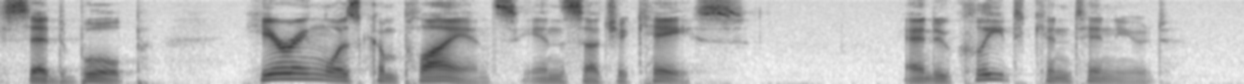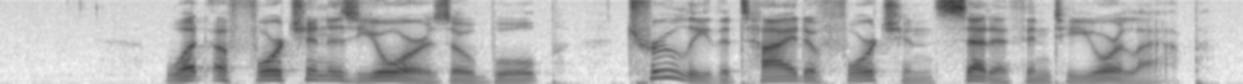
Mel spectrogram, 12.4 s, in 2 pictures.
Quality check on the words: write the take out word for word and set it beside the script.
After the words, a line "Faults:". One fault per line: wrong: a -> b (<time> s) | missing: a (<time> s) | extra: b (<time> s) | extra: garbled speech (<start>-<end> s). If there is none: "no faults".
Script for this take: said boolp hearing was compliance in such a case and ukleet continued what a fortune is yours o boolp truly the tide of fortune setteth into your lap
said boolp hearing was compliance in such a case and ukleet continued what a fortune is yours o boolp truly the tide of fortune setteth into your lap
Faults:
no faults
